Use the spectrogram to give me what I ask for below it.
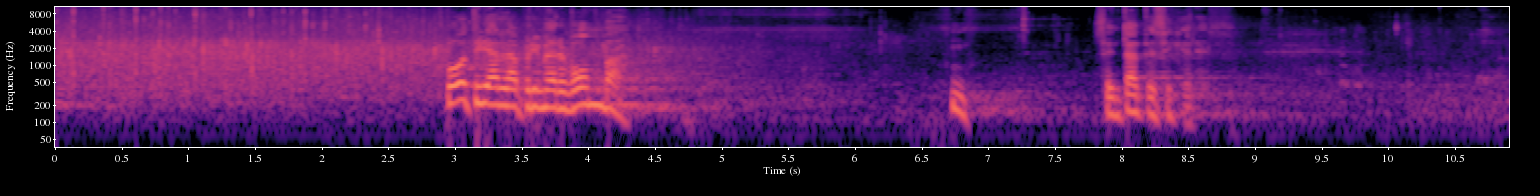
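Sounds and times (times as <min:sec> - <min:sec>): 
audience applause: 0:00.0 - 0:05.0
speech: 0:02.9 - 0:04.5, 0:06.7 - 0:07.0, 0:07.8 - 0:08.7.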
